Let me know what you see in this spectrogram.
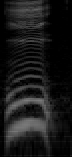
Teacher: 혀가 앞으로 쑥 밀려 나오는 느낌이 분명히 나실 겁니다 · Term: 전설모음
